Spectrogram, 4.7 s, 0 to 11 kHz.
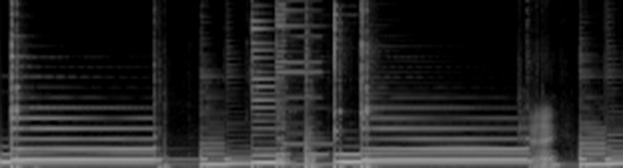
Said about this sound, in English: harmonic on the 12th fret of the 2nd string,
